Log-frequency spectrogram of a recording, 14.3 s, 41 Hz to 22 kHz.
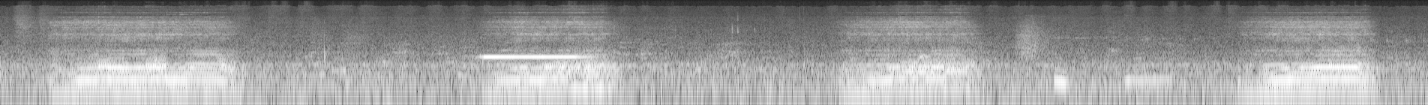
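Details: A woman snoring after giving birth: loud, rattling snores with each breath in at about 15 breaths a minute, with quiet breathing between them. Heavy snoring.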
